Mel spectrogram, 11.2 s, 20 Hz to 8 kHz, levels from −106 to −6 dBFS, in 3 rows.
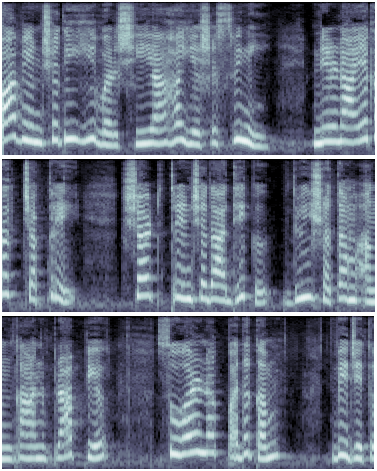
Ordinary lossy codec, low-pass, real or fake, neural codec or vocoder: none; none; fake; codec, 16 kHz, 4 kbps, FreqCodec, larger model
